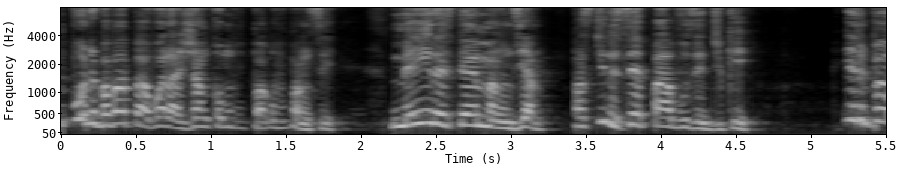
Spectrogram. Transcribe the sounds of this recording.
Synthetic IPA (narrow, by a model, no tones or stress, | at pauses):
podbabapavwalaʒaŋkɔmpupaŋse | meiɾestɛmaŋdjaŋpaskinisepavuzeduke | inpe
